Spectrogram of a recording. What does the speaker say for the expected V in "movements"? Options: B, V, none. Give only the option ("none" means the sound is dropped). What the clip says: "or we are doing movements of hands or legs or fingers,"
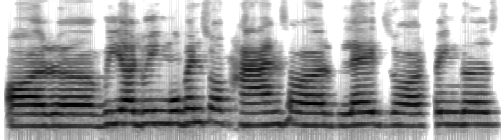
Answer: none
